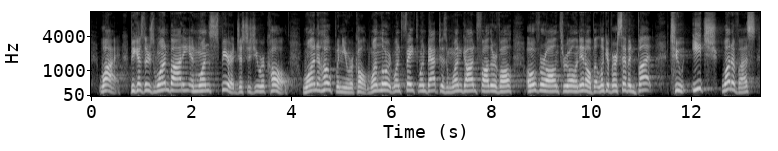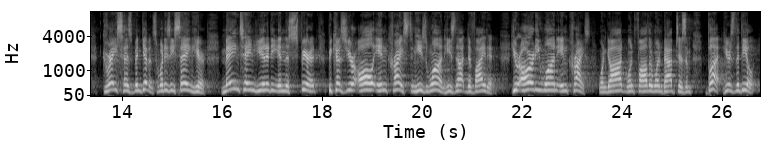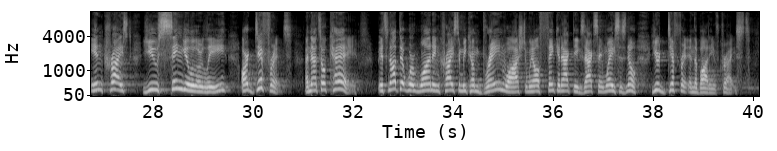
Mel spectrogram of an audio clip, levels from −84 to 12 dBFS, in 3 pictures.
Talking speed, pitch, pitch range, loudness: 195 wpm, 225 Hz, 205-245 Hz, -13 LUFS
